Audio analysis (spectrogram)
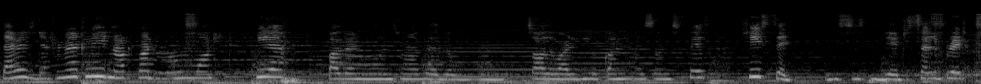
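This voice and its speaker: High voice, children's story read-aloud, halting with repeated words, music behind. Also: steady tone, rough recording. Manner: stumbles and repeats words while reading. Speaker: reader. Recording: background music.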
